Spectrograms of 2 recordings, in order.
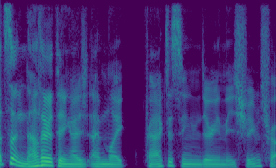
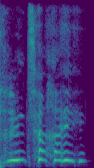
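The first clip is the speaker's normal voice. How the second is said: laughing; 5 dB louder than usual. Real, not acted. Laughing hard at a joke.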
